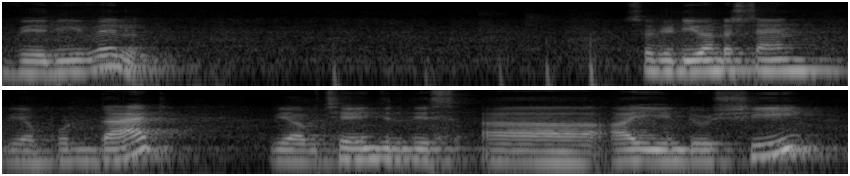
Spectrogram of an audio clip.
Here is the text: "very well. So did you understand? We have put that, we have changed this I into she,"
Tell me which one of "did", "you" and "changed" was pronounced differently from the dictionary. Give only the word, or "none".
none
